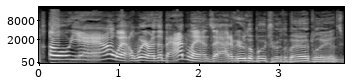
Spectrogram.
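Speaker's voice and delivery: a cocky crook throwing it back loud and high; high mocking challenge. The booze dealer taunting the so-called butcher, loud high sneer.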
